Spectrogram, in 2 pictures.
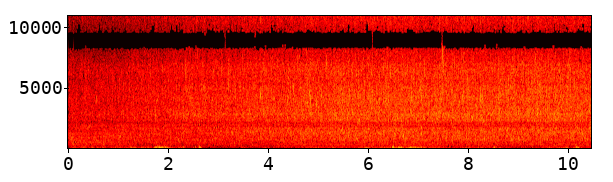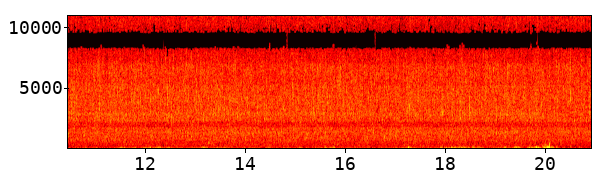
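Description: Shallow creek water running and trickling over gravel, a steady rush, with irregular low bumps on the microphone that grow stronger near the end.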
